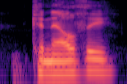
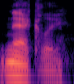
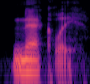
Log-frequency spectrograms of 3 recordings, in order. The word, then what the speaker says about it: Knechtly: ask that question uh canelthy just that's that that's the way everybody says it but it's actually supposed to be neckley neckly that's it the k is silent people where'd you get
